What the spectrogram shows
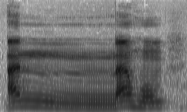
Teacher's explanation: نون مشدد ہے، یہاں پر غنہ ہوگا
